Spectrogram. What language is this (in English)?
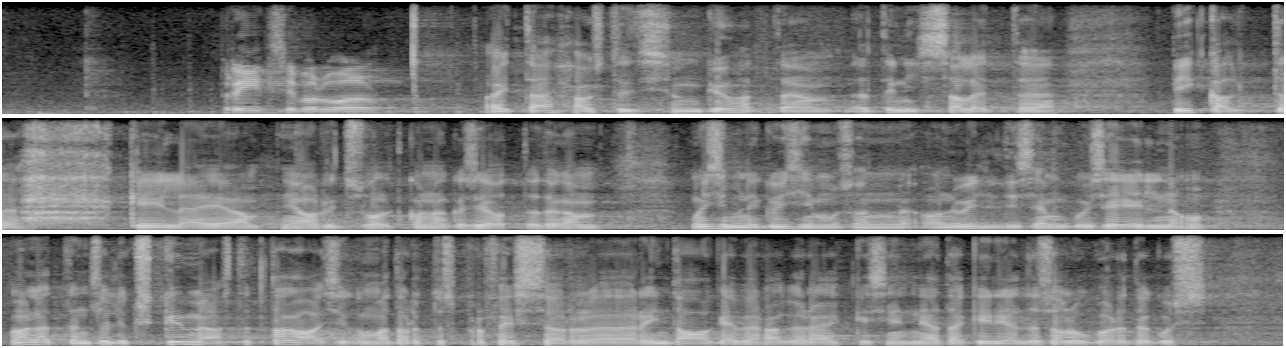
Estonian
